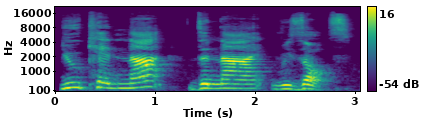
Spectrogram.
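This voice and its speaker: A woman's voice: mid-range voice, slow, sharp tone. A forty-year-old American woman hosts a casual live online chat in a mid-range voice. She talks directly to her viewers in colloquial language. She often repeats a phrase to drive it home emphatically. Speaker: host of a live online book club.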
